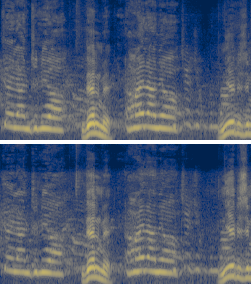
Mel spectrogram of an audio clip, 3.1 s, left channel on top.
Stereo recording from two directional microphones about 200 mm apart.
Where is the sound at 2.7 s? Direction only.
5° right (ahead or behind).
